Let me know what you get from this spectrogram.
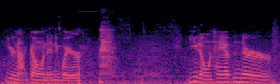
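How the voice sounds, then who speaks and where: An actress playing a cautious, scolding older sister in a stage play, blunt and exasperated. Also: female voice, deep voice, takes it slowly, a bit bright, a little hiss or hum. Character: scolding, cautious, embittered older sister, set in her ways.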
